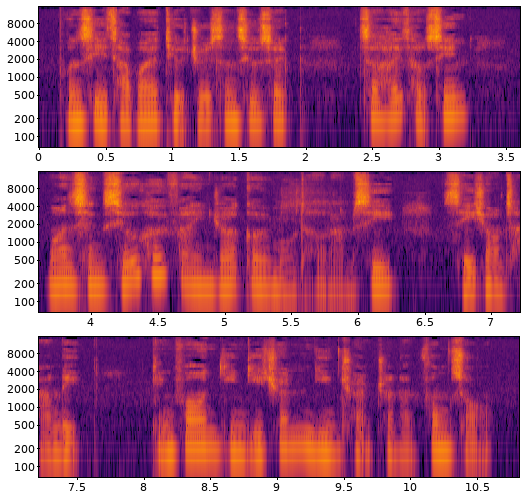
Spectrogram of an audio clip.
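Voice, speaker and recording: A woman with a Cantonese accent speaks in a dark, mellow tone, somewhat breathy and fairly low in pitch, with ordinary pitch variation. The recording is very clean, with a silent background. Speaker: storyteller. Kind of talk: read story narration.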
